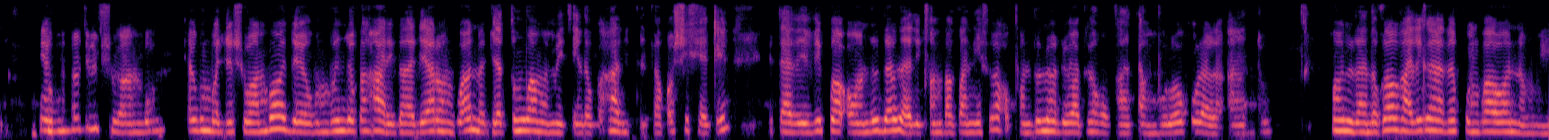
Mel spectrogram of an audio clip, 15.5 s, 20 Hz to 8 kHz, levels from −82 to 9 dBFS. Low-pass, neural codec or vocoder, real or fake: 7.2 kHz; codec, 24 kHz, 3 kbps, HILCodec; fake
